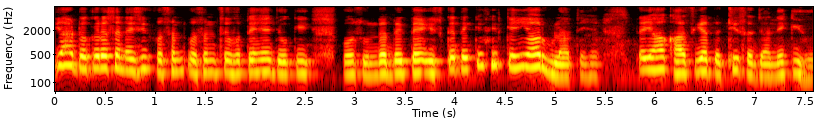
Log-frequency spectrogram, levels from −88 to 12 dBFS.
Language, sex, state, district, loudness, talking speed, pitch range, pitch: Hindi, male, Chhattisgarh, Narayanpur, -17 LUFS, 245 wpm, 165-215 Hz, 180 Hz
